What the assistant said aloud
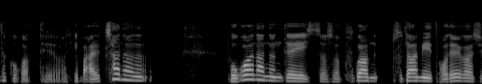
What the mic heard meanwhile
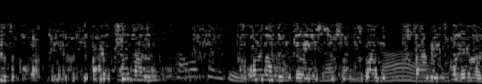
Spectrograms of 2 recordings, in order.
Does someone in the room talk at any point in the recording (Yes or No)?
Yes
